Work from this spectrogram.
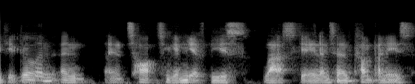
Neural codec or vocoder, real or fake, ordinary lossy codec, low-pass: codec, 16 kHz in and 24 kHz out, 0.6 kbps, FireRedTTS-2 codec; fake; Opus, 64 kbps; 7.2 kHz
